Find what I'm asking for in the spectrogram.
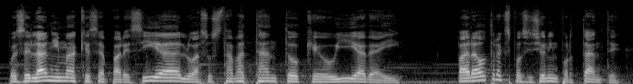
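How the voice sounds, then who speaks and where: A man tells ghost stories in a measured, scripted way. His voice sits in an ordinary middle pitch. Faint music plays quietly behind him. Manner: measured storytelling delivery. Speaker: horror story narrator. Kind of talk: scripted narration.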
